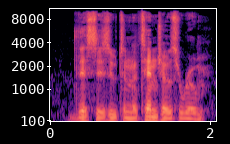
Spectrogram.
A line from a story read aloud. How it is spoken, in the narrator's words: said the young man flatly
